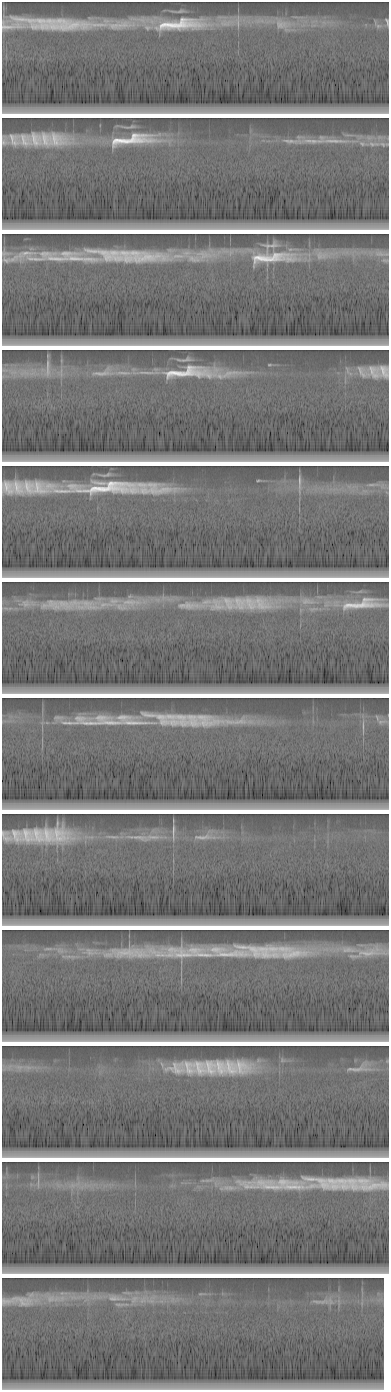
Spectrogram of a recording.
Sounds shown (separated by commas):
Pacific-slope Flycatcher call, unidentified sound, Pacific Wren song, Dusky Flycatcher song, Wilson's Warbler song, warbler song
